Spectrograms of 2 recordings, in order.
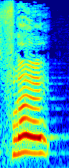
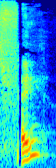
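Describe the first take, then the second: First: High, loud cry of Vrij; loud, high shout of freedom; shouted call. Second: Light call. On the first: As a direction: shout Vrij to throw the cage open. God calls freedom loudly. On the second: God calls to caged bird. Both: Pretend.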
